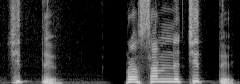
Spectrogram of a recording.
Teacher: अब देखिए ची, च में छोटी की मात्रा और त और फिर एक और त, कहने का मतलब यहाँ पे त पे जोर लग रहा है, चित्त, प्रसन्न चित्त, इस तरीके से।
